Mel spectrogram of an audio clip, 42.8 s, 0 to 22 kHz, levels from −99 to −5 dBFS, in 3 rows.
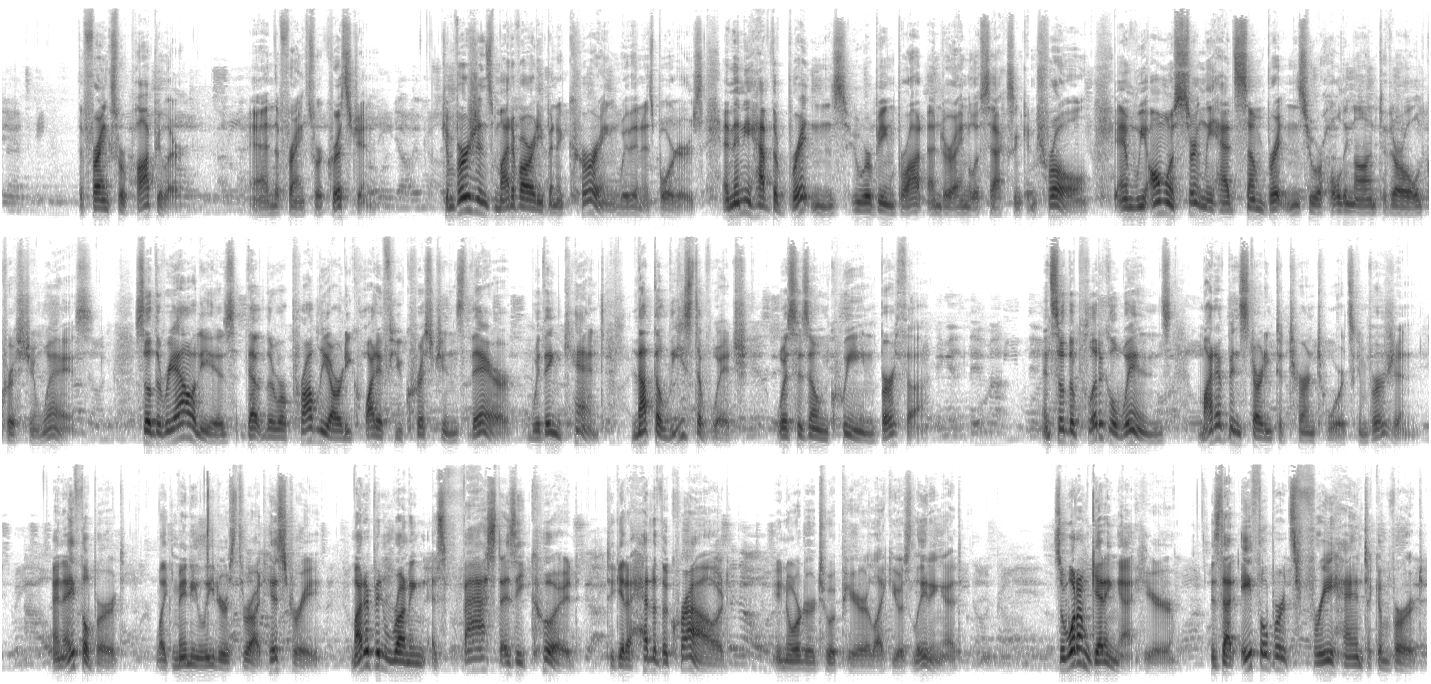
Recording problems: thin; somewhat; fading below 300 Hz
background chatter; faint; throughout; 3 voices, 25 dB below the speech

